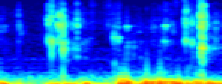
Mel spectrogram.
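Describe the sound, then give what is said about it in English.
A person imitates someone chewing food with their mouth open, producing wet, smacking and squishy mouth sounds in quick succession over less than a second, with no speech. “Um, if somebody's chewing, eating food and they're chewing with their mouth open, Ew.”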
